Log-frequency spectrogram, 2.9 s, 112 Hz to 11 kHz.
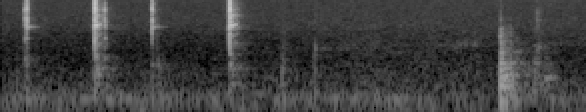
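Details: Replacement 12 V relay for a Yamaha RX-V795 receiver, bench-tested off the board with its coil fed from a 9 V battery and test leads on the contacts; four crisp, bright clicks in just over a second, then a dull thud; relay switching cleanly.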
